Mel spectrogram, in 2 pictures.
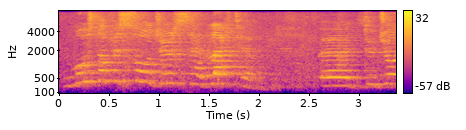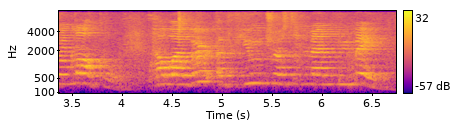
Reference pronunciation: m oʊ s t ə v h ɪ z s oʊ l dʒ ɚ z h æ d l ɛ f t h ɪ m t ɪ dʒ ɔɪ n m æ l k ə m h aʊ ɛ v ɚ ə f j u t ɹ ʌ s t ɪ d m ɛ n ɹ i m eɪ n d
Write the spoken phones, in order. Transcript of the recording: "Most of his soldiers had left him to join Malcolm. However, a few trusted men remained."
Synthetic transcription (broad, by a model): m oʊ s t ə v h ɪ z s oʊ l dʒ ɚ z h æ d l ɛ f t h ɪ m t ɪ dʒ ɔɪ n m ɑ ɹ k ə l h aʊ ɛ v ɚ ə f j u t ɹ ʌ s t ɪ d m ɛ n ɹ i m eɪ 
